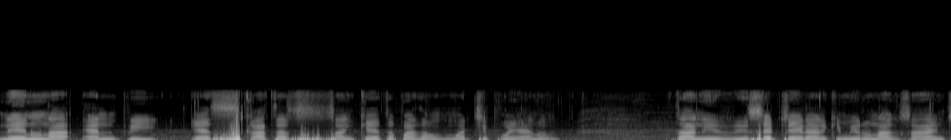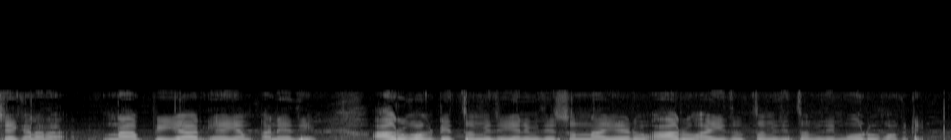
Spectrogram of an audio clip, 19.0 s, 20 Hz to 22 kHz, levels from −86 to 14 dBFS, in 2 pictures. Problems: none marked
